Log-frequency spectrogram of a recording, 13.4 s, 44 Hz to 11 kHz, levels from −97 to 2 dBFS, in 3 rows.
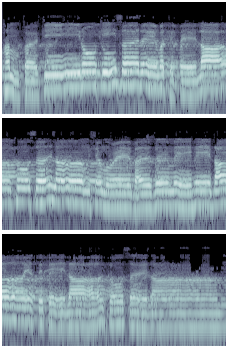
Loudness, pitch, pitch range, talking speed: -17 LUFS, 150 Hz, 120-165 Hz, 65 wpm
